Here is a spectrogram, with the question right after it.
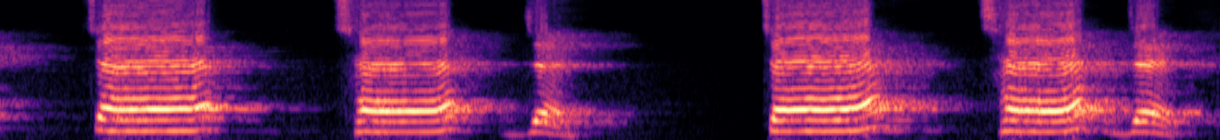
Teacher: चैवरग, जैसे चैवरग का उच्चारण करेंगे च, छ, ज, च, छ, ज। इनका उच्चारण करते समय जीवा होती है वह तालव का स्पर्श करती है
